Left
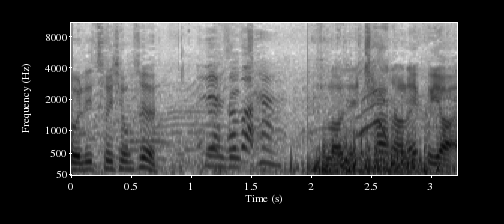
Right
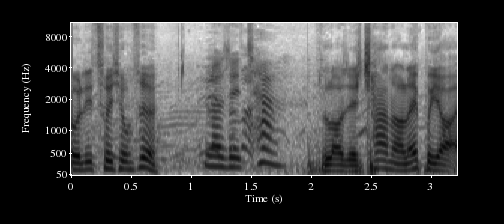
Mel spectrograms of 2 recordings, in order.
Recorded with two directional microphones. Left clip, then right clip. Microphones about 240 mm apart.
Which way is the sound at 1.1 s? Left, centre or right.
Right.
